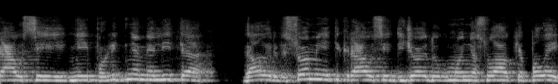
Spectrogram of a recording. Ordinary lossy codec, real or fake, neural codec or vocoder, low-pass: AAC, 48 kbps; real; none; 9.9 kHz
